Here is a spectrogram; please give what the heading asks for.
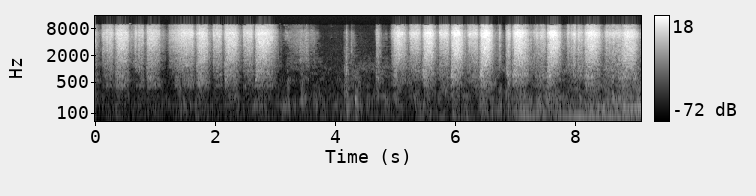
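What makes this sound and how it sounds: A long-handled push brush scrubs a dirty, foam-covered woven wool Persian rug, making steady, bright, hissing rub strokes at a brisk back-and-forth rhythm. The scrubbing stops briefly near the middle with a few soft scuffs, then resumes with strong, rasping strokes until the end.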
